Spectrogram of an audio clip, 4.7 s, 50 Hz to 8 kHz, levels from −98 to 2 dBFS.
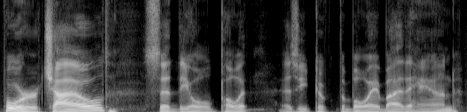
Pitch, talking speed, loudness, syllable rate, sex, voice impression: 110 Hz, 180 wpm, -21 LUFS, 3.8 syllables/s, male, very masculine, very adult-like, old, very thick, slightly tensed, very powerful, bright, soft, clear, fluent, slightly raspy, very cool, very intellectual, slightly refreshing, sincere, very calm, very mature, very friendly, very reassuring, very unique, elegant, very wild, sweet, kind, slightly intense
